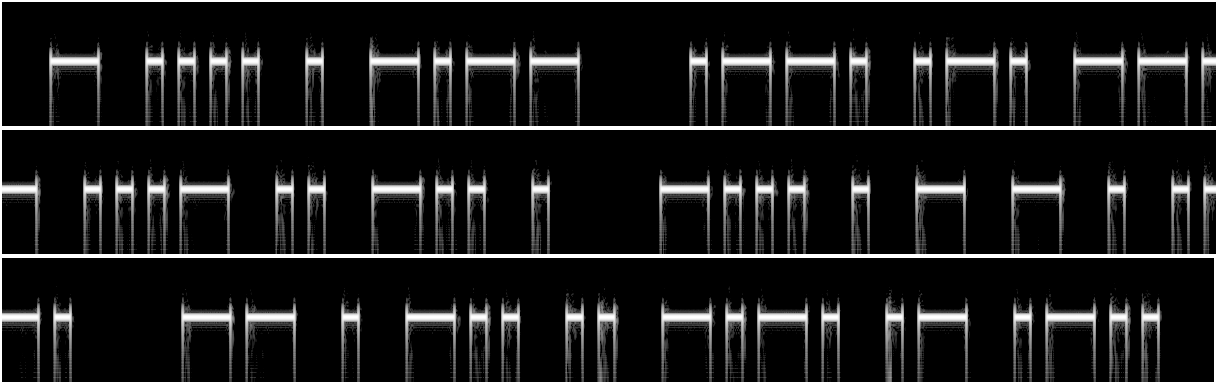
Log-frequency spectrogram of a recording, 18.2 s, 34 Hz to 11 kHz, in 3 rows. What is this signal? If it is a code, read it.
Morse code, heard as a keyed tone, about 15 wpm, 700 Hz. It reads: THEY PROVIDE BETTER MEDICAL
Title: Sentences from Top 1000 Words - Review Part 5 - 15wpm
